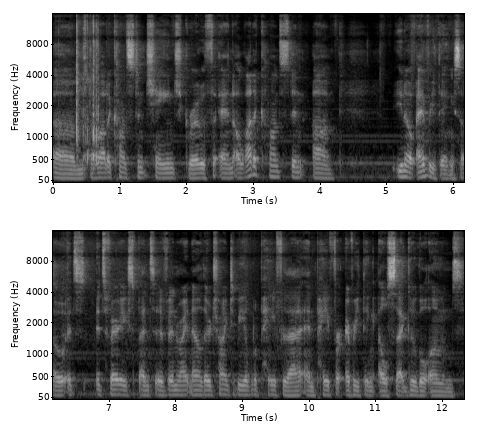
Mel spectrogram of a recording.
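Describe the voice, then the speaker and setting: Over music in the background, a man with a fairly low pitch speaks at a moderate pace with lively intonation. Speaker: YouTuber. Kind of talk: casual vlog commentary. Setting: home bedroom. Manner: halting, many fillers.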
